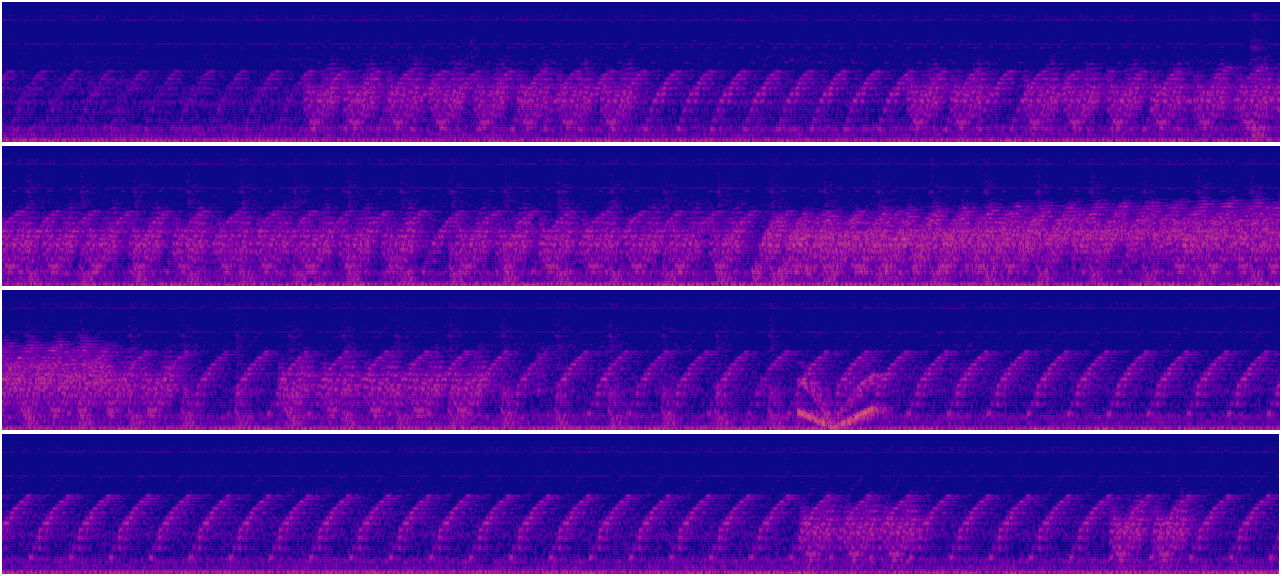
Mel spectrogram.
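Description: A video game plays a rapid, steady munching chirp.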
